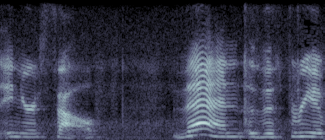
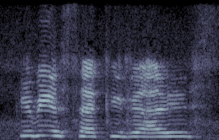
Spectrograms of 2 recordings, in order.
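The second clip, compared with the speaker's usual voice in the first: yawning while talking, quieter; 7 dB quieter than usual. Recommending a deck to someone, the speaker asks for a moment while yawning. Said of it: "Super yawning".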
